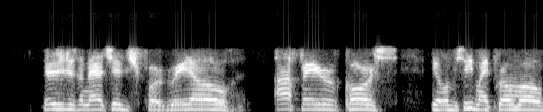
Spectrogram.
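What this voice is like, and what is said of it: Imitates another person's voice. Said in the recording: “Very good impression, by the way. Very good impression.”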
